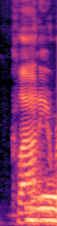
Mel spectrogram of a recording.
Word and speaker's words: Clowney: Clowney rhymes with Brownie.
